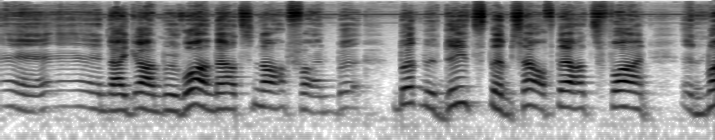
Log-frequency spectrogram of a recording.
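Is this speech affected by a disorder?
Yes: cerebral palsy; from birth.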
